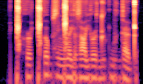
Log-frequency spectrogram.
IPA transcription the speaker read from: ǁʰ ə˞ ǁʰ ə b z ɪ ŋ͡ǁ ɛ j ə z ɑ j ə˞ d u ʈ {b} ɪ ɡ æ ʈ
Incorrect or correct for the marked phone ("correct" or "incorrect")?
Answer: correct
